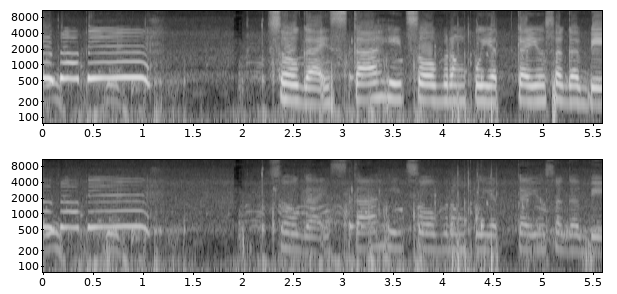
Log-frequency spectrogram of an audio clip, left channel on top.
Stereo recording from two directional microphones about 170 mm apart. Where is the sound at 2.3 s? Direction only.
55° left (ahead or behind).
